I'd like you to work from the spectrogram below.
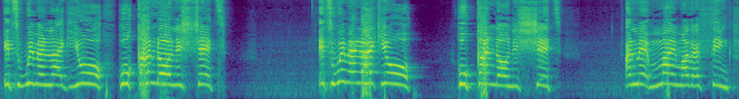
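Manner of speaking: real, high-pitched angry shout; angry confrontation. Real, not acted. Angrily confronting the woman online.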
